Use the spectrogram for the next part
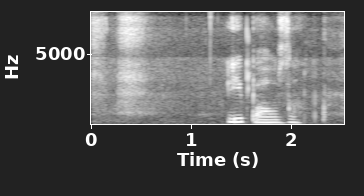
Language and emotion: Russian, neutral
